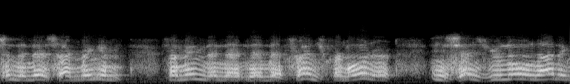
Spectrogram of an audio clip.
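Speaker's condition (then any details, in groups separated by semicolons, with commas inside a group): Throat cancer; voice described as practically gone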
